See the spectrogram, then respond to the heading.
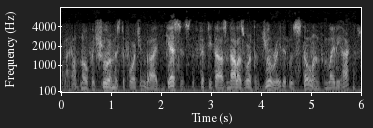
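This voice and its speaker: Easygoing ship's doctor, lowish voice, old radio play. Dull recording with hum. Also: male voice, animated, fast talker. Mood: casual. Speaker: actor. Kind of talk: 1950s radio drama acting.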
